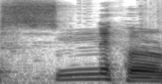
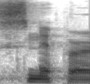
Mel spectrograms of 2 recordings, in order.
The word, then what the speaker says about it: sniper: is the sniper rifle I genuinely pronounced it as snipper until so first came across it in the game genes one night fire and yeah I thought it was pronounced snipper turns out its sniper who knew as you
